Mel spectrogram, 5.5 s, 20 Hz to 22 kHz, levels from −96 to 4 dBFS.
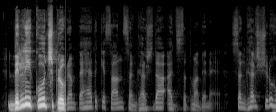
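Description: From 1.31 s to the end of the clip, the speech falls by about 27 dB to a faint copy, which points to one channel inverted. The likely cause is one stereo side carrying reversed polarity, so the centred speech cancels when the two sides are summed to mono, leaving only their small difference. Unlike a dropout or a gain cut, a faint residue persists.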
